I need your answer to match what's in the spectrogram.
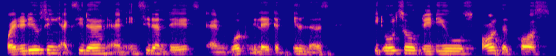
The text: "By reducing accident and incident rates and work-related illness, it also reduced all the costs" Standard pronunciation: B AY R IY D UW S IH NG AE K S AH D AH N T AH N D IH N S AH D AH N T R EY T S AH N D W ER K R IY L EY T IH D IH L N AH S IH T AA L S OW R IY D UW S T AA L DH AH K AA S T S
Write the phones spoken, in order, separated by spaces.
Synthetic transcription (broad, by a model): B AY R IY D UW S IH NG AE K S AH D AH N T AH N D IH N S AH D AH N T R EY T S AH N D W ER K R IY L EY T IH D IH L N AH S IH T AA L S OW R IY D UW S AA L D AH K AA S S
